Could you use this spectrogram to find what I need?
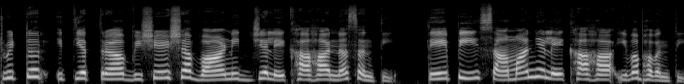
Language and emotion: Sanskrit, neutral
